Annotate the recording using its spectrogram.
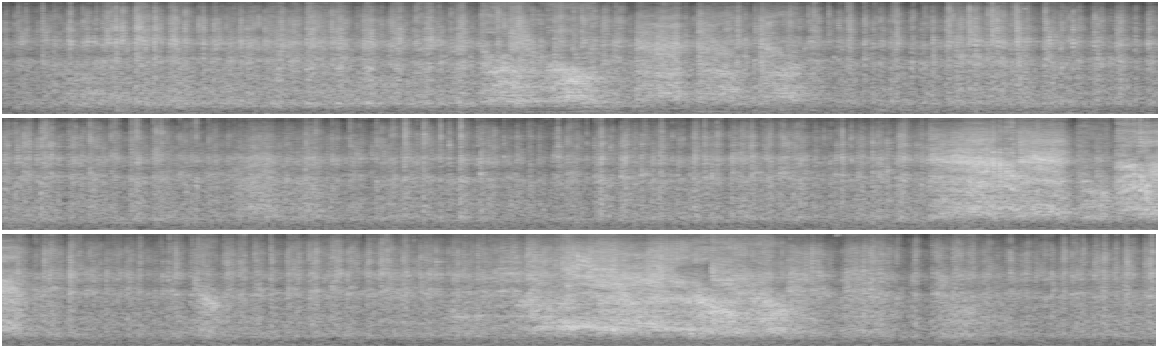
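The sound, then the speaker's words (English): A dense, continuous din of harsh, rasping screeches from many oilbirds calling together in a cave, swelling into louder clattering bursts several times, with no voices present. “And we're going to listen to a group of oil birds in a cave.”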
